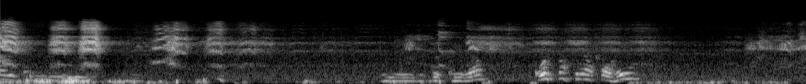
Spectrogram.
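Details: Illiger's macaw (Primolius maracana), a pair flying at the foot of a hill in the Bahian sertão: quick bursts of harsh, raspy screeches at the start and near the end, with a man talking over the middle.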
